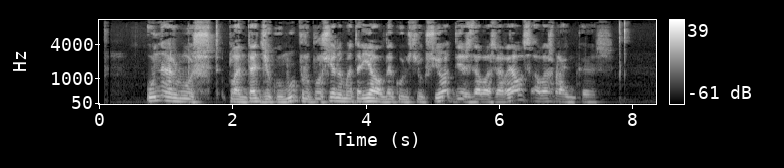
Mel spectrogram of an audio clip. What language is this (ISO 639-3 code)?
cat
